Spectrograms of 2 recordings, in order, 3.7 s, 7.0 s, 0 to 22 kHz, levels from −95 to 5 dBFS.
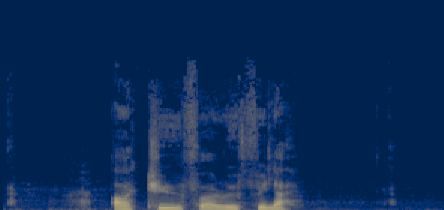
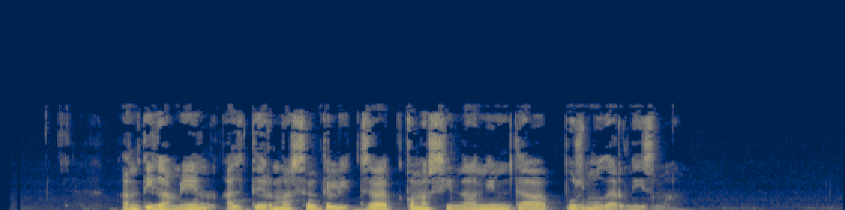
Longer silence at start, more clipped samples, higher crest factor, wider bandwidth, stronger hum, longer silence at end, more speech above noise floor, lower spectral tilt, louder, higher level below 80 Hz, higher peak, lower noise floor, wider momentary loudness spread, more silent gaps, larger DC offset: about the same, 0.9 s vs 1 s; neither; about the same, 22 dB vs 18 dB; first, 14.5 kHz vs 11 kHz; neither; second, 1.25 s vs 1.55 s; second, 46 dB vs 50 dB; first, -7.5 dB/octave vs -5.5 dB/octave; second, -32 LUFS vs -21 LUFS; about the same, -68 dBFS vs -66 dBFS; second, -12 dBFS vs -4 dBFS; first, -77 dBFS vs -70 dBFS; second, 2 LU vs 8 LU; neither; neither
